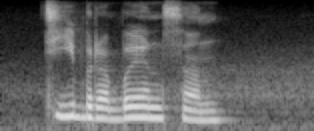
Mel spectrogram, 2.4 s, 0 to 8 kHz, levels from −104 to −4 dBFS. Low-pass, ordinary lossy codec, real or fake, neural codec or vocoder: none; none; real; none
